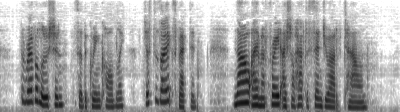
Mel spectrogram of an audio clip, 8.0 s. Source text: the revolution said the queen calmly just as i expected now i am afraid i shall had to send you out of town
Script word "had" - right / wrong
wrong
